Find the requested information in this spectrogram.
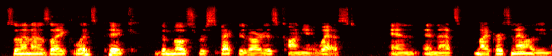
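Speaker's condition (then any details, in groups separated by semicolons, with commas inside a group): No condition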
